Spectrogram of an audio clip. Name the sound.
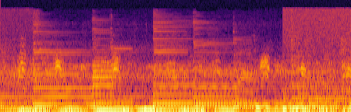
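geese honking on a lake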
